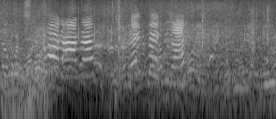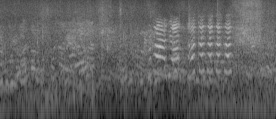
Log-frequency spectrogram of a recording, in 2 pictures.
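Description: Spectators shout and cheer loudly in short bursts.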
